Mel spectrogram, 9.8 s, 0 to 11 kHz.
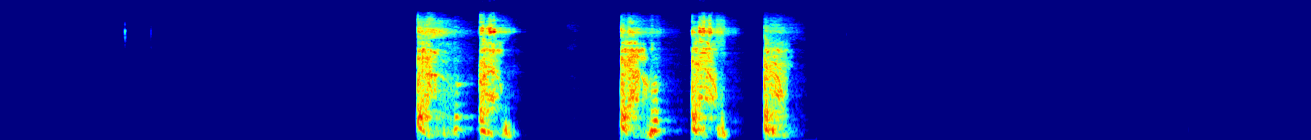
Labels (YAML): expert_labels:
- quality: good
  cough_type: dry
  dyspnea: false
  wheezing: false
  stridor: false
  choking: false
  congestion: false
  nothing: true
  diagnosis: COVID-19
  severity: unknown
age: 30
gender: male
respiratory_condition: false
fever_muscle_pain: false
status: symptomatic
